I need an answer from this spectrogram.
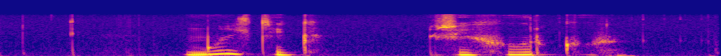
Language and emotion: Russian, neutral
